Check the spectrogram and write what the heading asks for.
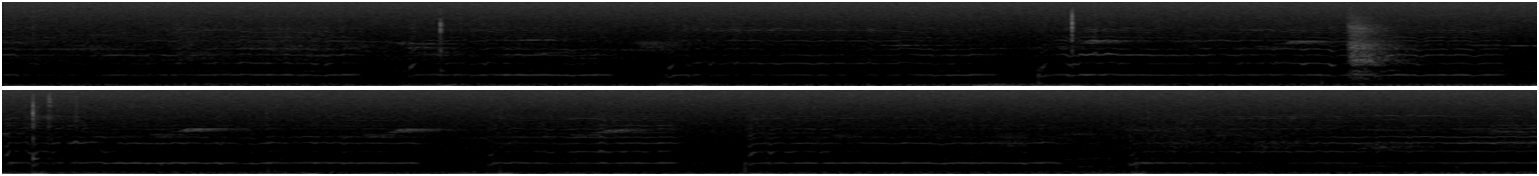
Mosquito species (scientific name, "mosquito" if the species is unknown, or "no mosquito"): Anopheles funestus s.l.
